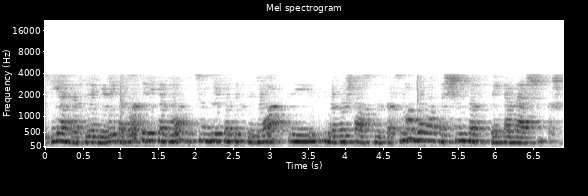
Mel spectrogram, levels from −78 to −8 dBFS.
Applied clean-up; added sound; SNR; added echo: neural separator model SepFormer DNS4.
